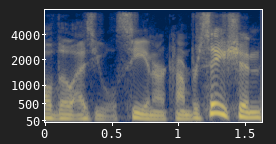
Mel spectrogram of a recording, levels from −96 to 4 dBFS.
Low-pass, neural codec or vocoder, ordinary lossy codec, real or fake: 7.2 kHz; none; AAC, 48 kbps; real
